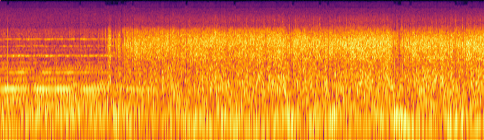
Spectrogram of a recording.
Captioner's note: cannon fire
